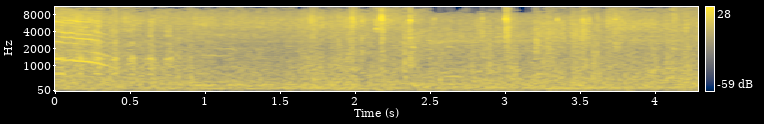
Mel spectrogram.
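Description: Roller coaster train rolling along its track: a loud, steady low rumble with a few sharp clicks about two to three seconds in.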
